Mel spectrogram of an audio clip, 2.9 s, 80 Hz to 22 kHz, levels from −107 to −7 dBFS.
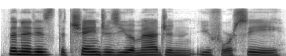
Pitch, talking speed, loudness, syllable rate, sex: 180 Hz, 190 wpm, -17 LUFS, 5.6 syllables/s, female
